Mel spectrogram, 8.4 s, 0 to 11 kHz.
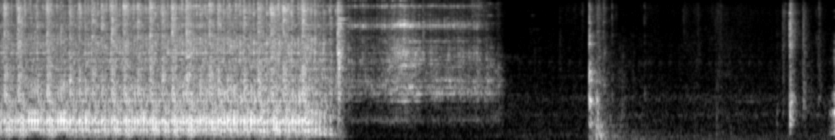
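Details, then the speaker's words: McCulloch Pro 10-10 chainsaw after repair of a bad cylinder and a dented oil pump gasket causing a vacuum leak, good compression: crisp, even high-revving buzz for three seconds then clean drop-off; runs healthy and oils well. "This engine that's on here has plenty of compression. So, let's have a listen."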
